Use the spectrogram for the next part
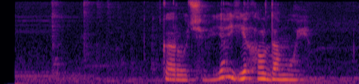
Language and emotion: Russian, neutral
